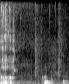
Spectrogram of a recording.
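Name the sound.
slurping coffee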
